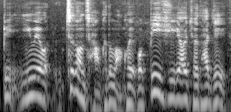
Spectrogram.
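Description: A man's voice: on the high side, expressive, fast talker, darkish tone, a little hiss or hum. A middle-aged man, a guest music teacher, explaining casually in an interview. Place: TV studio at a desk.

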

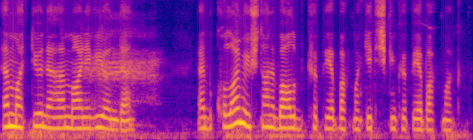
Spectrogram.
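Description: A woman's voice: mid-range voice, steady tone, a little fast, mellow, dull audio. A woman vlogging in her garden, complaining wearily and cooing baby talk to her dogs. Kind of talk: casual vlog talk to camera and dogs. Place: outdoor garden.

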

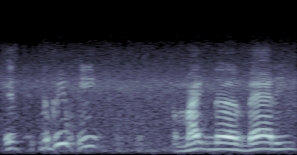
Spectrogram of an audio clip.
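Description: Profane high-voiced man riffing on stream. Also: expressive, measured pace, phone-quality sound, a little hiss or hum. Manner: loose, profane, riffing comic banter with viewers. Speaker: comedian live streamer. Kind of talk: rambling live-stream chat.

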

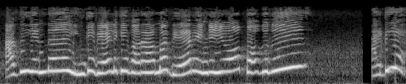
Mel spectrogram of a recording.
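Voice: extremely high pitch, normal speed. A performer voicing a fretful middle-aged village mother with a Kanyakumari Tamil accent, scolding and wailing by turns. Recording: loud clicks and background noise.

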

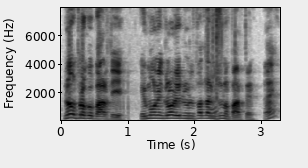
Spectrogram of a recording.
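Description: A man reading subtitles aloud for a stern adult ex-yakuza who protects orphans, in a slightly deeper tone. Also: lively intonation, normal speed, sharp tone, slight background noise. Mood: determined.

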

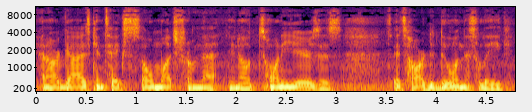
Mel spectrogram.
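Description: Coach guy at a postgame presser, low steady voice, kinda flat, keeps restarting his sentences, table mic, faint hum behind. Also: low-quality recording. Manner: measured, repeats words and restarts often. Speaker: head coach. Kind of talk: postgame press conference answers. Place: press room in an arena. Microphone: table mic on a stand.

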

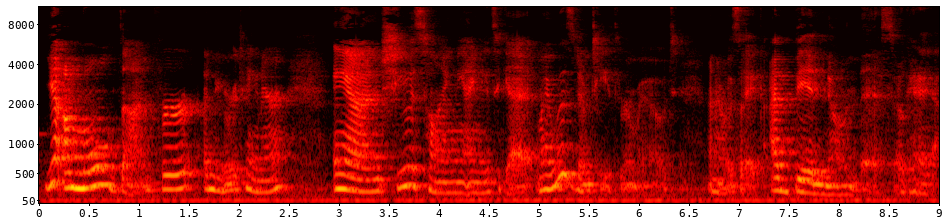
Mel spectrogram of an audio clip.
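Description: In an echoey living room with faint background noise, a young American woman chats casually. Her voice sits fairly high, and she tells her story informally, acting out who said what with plenty of "like". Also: normal speed. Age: young adult. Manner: animated retelling with quoted dialogue, frequent "like". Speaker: show co-host telling a personal story. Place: apartment living room, indoors. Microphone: camera mic a few feet away.

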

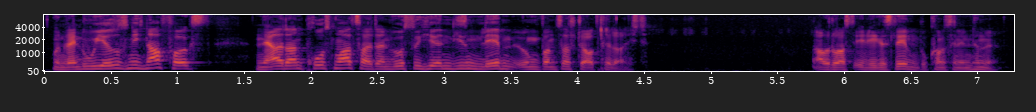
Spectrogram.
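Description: Forceful combative male preacher. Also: mid-range voice, fast. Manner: forceful, combative preaching, repeats verse references. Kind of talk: sermon.

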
